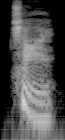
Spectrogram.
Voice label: shy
